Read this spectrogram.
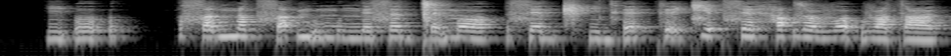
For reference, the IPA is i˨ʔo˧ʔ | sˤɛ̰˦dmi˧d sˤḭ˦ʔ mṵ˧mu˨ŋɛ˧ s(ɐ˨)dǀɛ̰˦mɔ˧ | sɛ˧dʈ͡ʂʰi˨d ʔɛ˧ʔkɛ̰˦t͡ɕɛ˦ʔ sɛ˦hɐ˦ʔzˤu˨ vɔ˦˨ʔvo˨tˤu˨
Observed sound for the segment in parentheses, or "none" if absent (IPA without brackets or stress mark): ɐ˦˨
